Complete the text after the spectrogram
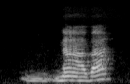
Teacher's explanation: La N de nada, en la lengua va detrás de los dientes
